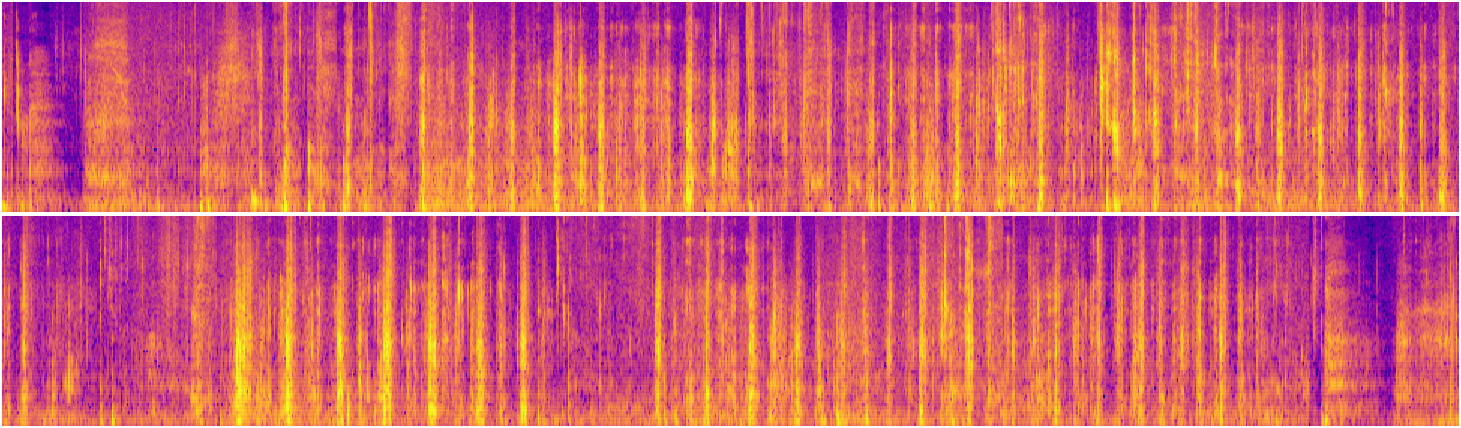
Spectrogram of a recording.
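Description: Close-miked chewing of spicy kimchi and rice: many quick, wet crunches in an uneven stream.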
